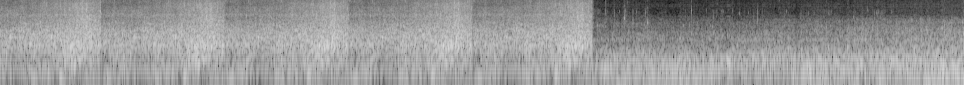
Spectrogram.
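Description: Rushing whooshes swelling and fading about once a second. From about six seconds in they give way to a duller, lower rumbling noise.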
